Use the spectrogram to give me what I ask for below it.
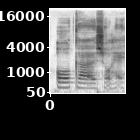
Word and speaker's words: Oka Shohei: It's is it Uka Shohei? I have it right there. Oka Shohei. Oka Shohei. Okay. Oh, yeah. Okay. It's like an O and then you extend the O.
